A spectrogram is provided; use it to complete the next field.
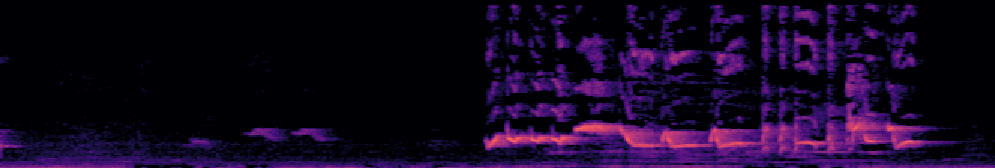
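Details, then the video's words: Orange-headed thrush song used as a morning training track for caged birds: after quiet soft notes, a loud burst of rapid varied whistles and chattering trills, dense and fast, with a low hum underneath. "terapi Anis merah ngeplong pagi pancingan anis merah macet bunyi masteran anis merah cepat bunyi"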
